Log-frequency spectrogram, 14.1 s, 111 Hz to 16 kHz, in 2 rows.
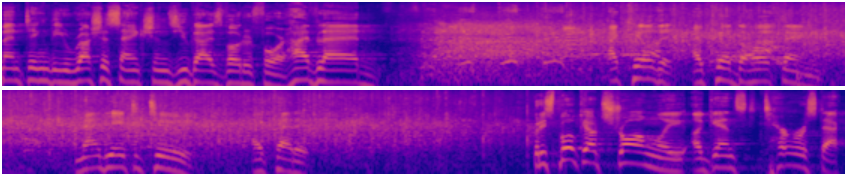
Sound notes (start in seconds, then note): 3.3 laughter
